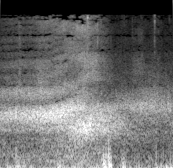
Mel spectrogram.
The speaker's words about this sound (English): and I'm aware when the car's going past that, um, you know, I'll try and not talk.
